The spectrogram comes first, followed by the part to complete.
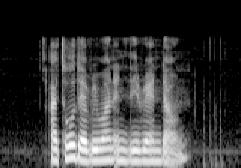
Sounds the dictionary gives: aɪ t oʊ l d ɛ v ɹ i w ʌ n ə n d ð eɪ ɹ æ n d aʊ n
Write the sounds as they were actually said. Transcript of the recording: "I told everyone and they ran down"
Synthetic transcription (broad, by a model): aɪ t oʊ l d ɛ v ɹ i w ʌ n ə n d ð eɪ ɹ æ n d aʊ n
